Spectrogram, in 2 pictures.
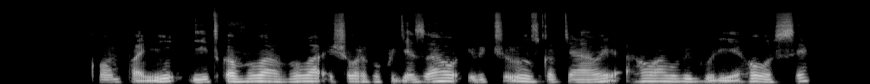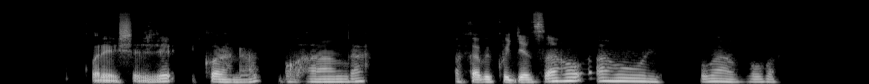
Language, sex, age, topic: Kinyarwanda, male, 25-35, finance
